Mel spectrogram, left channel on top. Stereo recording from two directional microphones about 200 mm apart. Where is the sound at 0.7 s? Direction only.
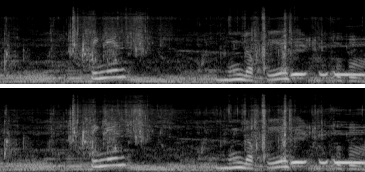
Centre (ahead or behind).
